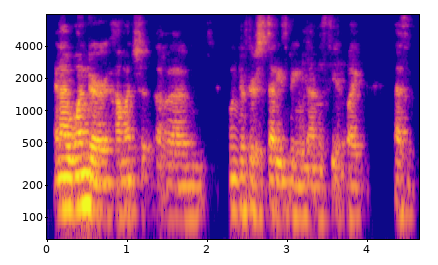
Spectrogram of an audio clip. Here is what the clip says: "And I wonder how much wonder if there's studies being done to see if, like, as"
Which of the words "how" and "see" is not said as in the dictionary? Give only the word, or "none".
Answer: see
